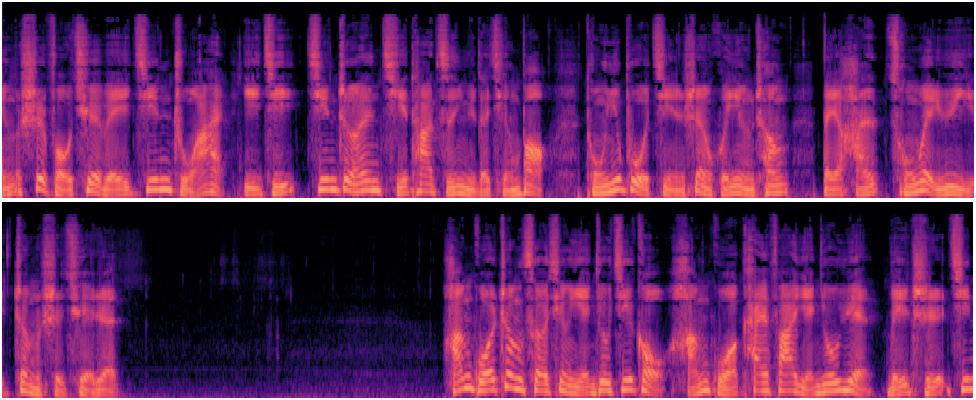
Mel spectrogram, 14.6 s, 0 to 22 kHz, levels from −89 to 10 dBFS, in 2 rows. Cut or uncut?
uncut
